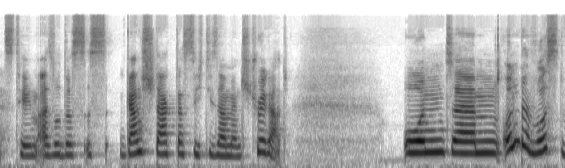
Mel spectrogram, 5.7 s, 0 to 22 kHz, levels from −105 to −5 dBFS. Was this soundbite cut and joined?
no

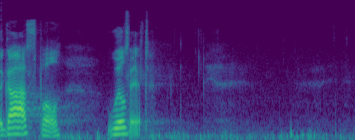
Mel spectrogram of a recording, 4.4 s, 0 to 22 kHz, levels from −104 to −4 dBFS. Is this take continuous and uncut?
no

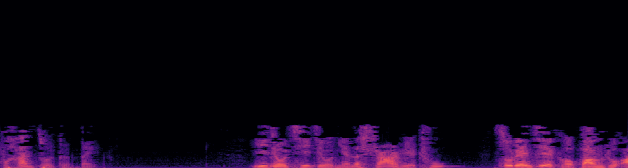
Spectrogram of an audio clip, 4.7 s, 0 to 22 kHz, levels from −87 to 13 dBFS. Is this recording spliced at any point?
no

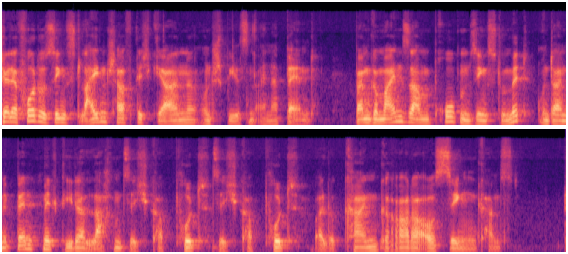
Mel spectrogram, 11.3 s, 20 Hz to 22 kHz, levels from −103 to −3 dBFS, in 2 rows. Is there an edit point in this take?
yes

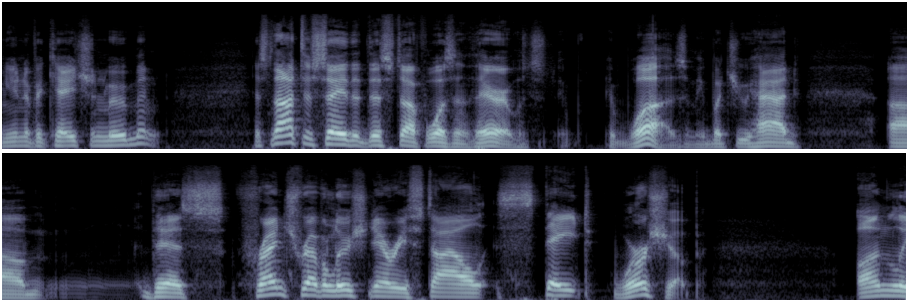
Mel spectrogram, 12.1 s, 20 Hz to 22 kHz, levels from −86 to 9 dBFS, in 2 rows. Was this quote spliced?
no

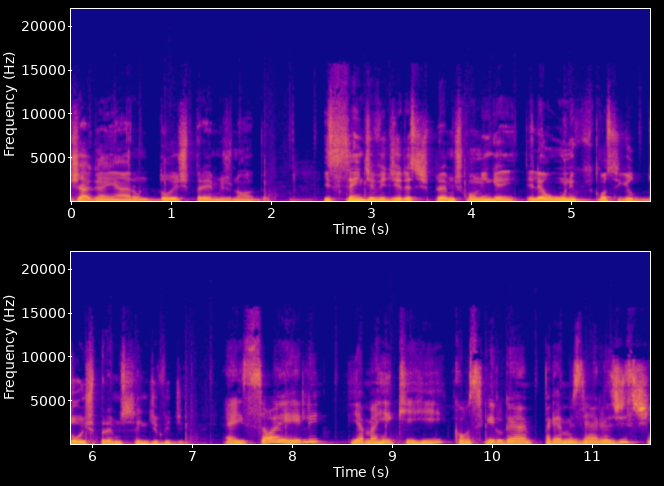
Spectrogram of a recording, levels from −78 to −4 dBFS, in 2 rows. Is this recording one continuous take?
yes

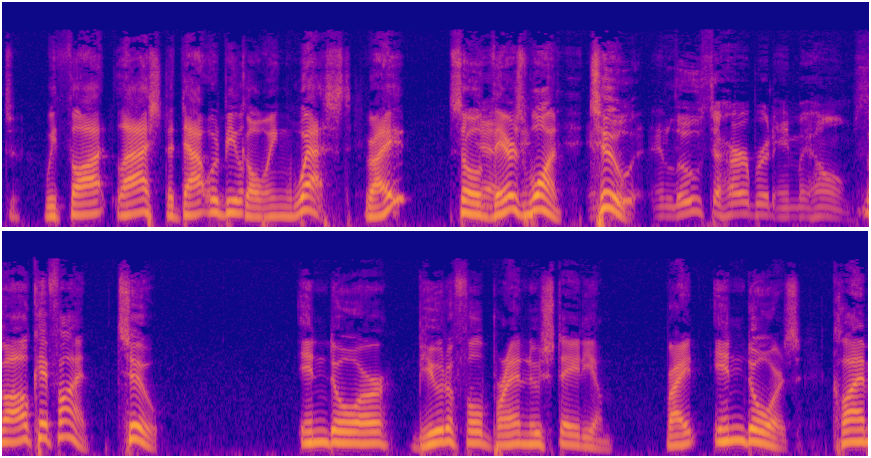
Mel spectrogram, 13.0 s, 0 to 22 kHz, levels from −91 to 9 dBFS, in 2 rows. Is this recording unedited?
no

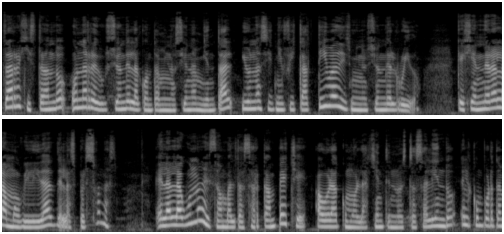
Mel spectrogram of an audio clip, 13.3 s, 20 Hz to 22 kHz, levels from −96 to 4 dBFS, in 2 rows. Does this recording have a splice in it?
no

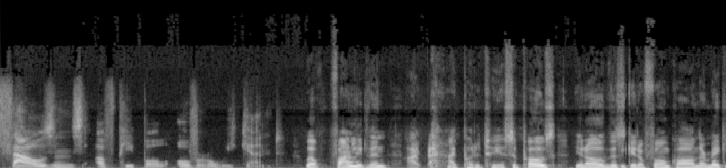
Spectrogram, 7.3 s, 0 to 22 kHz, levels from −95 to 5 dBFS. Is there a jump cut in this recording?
yes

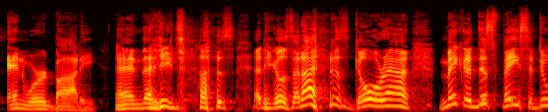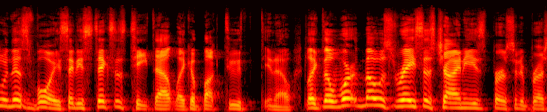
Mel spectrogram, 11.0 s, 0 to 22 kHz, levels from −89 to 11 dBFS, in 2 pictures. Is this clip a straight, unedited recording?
no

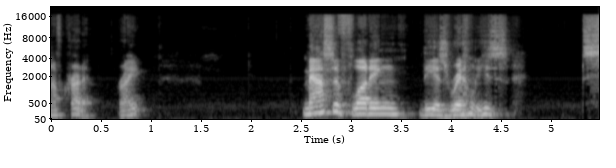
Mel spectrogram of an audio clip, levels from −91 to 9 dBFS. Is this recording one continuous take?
yes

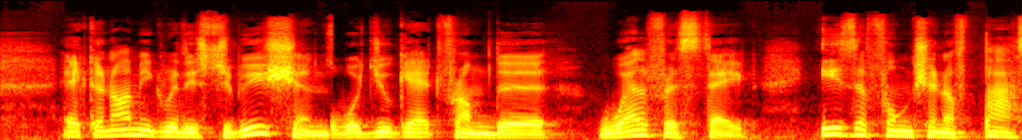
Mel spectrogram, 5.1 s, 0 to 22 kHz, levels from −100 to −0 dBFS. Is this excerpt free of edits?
no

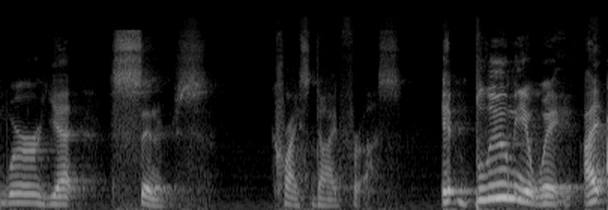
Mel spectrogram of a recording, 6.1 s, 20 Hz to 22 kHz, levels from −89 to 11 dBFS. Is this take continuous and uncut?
yes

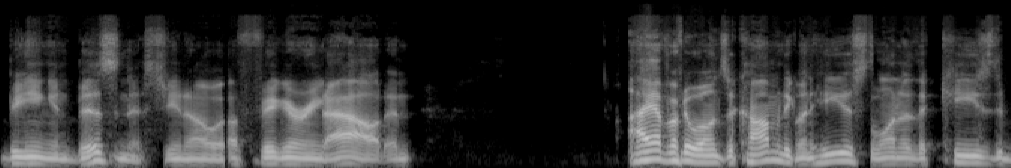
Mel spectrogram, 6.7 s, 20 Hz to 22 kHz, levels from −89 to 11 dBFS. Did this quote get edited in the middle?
yes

